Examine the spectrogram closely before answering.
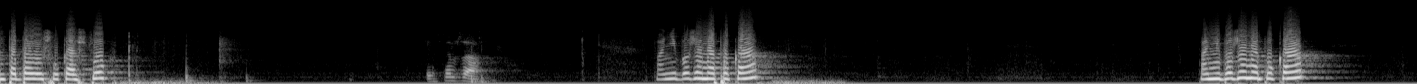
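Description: A man speaks calmly through a microphone in a room with echo.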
